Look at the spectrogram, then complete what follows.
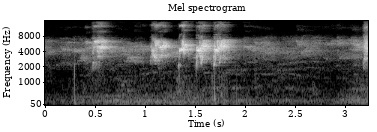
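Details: Baby lovebird under five months learning to chatter in the ngetik and ngekek style: a thin, high, hissy background twitter broken by several louder scratchy chirp bursts.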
